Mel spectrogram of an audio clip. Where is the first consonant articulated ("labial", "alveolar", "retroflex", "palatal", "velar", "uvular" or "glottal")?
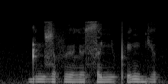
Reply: retroflex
